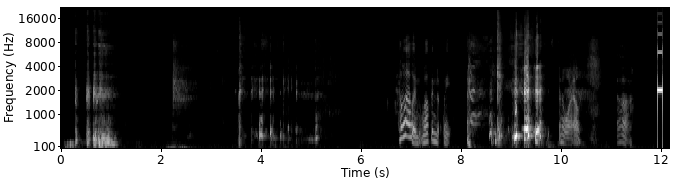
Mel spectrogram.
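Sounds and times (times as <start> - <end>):
person clearing throat: 0.2 - 1.2
mouth clicks and swallows of a drink: 2.2 - 3.1
speech: 7.0 - 7.9, 8.7 - 11.5.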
